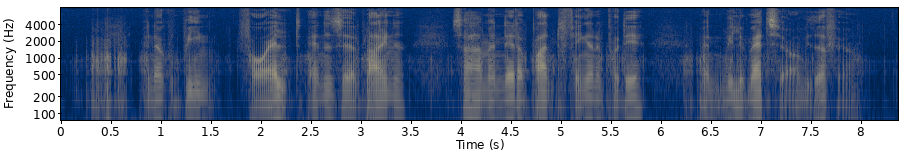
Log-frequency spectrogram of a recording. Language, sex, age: Danish, male, 21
